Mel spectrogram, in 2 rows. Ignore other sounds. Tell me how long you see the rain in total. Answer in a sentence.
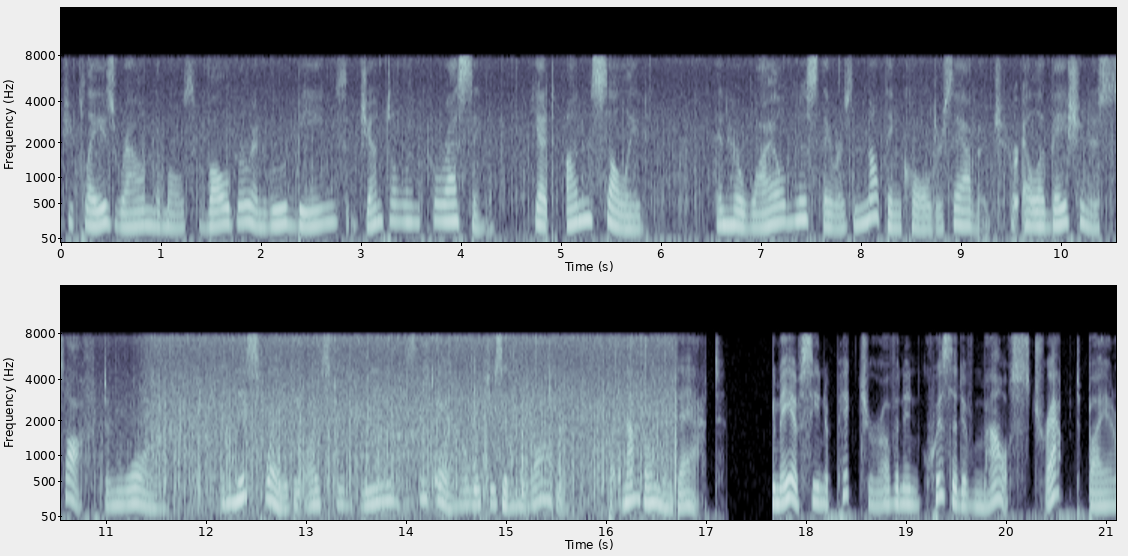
You can hear the rain for 17 seconds altogether.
